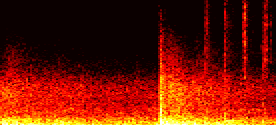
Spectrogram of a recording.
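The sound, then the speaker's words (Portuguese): A single sharp firework rocket bang bursts out over a steady low rumble, followed by a few faint, quick crackling pops trailing off. “O medo é tão grande que Gabriela percebe o som de um rojão quando ninguém por perto mais ouve.”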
